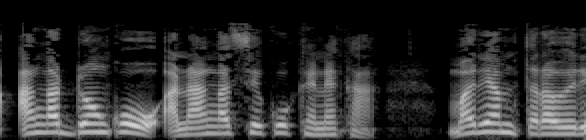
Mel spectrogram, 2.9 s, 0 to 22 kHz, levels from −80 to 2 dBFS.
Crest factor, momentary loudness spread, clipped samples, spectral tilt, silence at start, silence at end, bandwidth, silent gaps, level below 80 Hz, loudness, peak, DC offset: 18 dB; 13 LU; under 0.1%; -4.5 dB/octave; 0.1 s; 0 s; 11.5 kHz; none; -70 dBFS; -21 LUFS; -2 dBFS; under 0.1%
